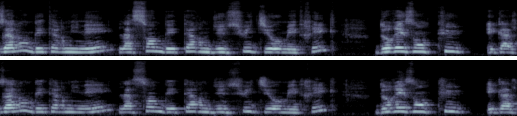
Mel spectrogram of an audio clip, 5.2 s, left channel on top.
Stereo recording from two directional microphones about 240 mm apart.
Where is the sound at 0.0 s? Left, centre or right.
Left.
